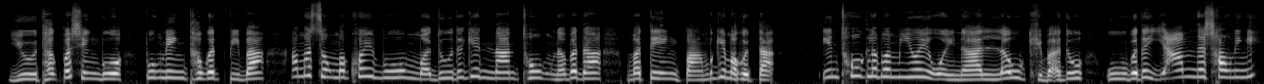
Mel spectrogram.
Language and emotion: Manipuri, angry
